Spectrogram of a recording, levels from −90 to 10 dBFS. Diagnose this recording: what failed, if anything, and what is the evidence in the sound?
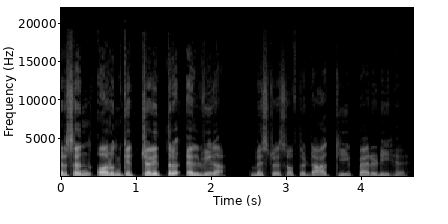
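Nothing here failed that I can hear; the speech recording comes across as intact at every stage, from wiring and conversion through to playback, with no sign of trouble anywhere in it.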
